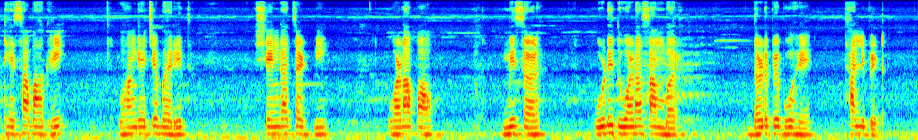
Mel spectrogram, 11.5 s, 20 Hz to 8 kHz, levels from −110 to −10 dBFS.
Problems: none marked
